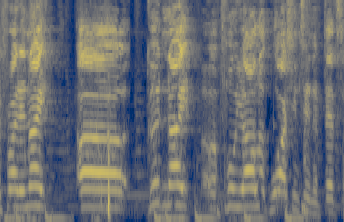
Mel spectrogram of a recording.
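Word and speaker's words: Puyallup: Pull y'all up Washington if that's how you pronounce it. Pwal. I say it's pull y'all up.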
